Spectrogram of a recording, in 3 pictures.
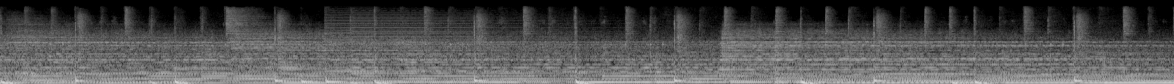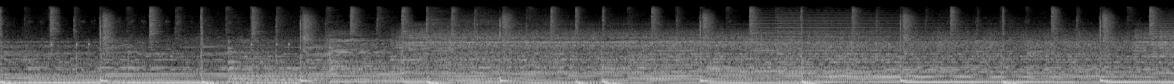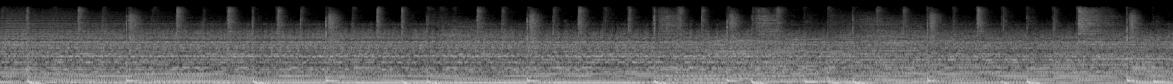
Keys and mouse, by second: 3.1-3.7 drag, 5.7 click, 7.2-10.6 drag, 11.6 click, 13.8-15.1 drag, 17.5 click, 18.0-19.3 drag, 20.0 click, 20.6 click, 23.6 click, 26.4-27.1 drag, 27.5-30.2 drag, 30.2 Tab, 33.2 l, 34.3-34.8 drag.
